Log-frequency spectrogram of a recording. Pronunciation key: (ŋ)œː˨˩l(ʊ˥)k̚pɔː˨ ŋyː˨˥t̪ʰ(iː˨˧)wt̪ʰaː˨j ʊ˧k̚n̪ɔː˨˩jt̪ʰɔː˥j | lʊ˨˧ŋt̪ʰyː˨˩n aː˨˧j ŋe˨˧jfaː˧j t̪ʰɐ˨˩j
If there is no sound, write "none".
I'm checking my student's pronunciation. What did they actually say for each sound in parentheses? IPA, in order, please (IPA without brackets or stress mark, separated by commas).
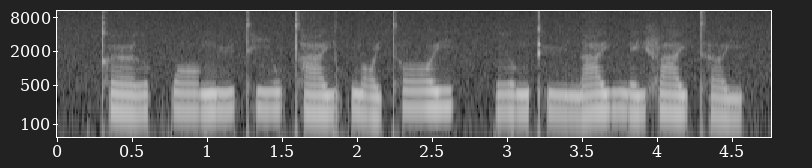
kʰ, ʊ˨, iː˨˧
